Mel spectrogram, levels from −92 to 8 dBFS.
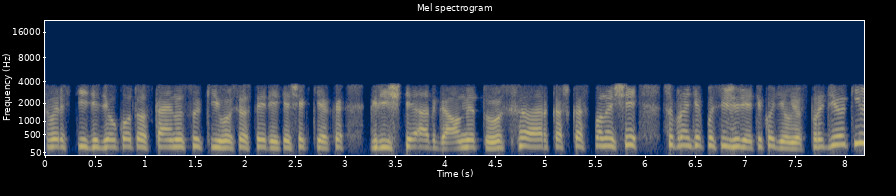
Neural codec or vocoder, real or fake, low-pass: none; real; 3.6 kHz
